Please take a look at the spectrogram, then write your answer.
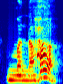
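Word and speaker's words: मनः: So here is where we put all the all the strength that we have in the morning and we pronounce it manaha mana manaha similarly so it emphasizes it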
